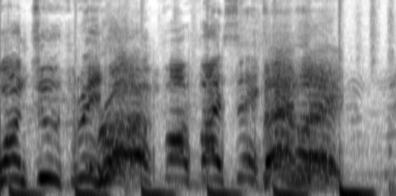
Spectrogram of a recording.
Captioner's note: team shouts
